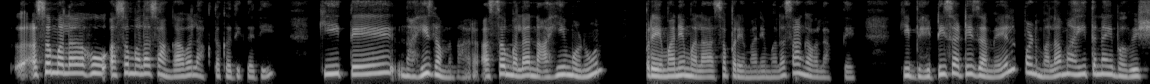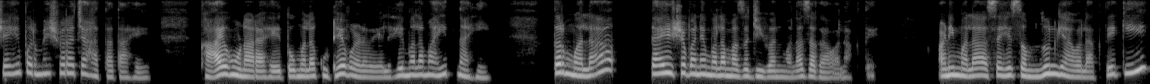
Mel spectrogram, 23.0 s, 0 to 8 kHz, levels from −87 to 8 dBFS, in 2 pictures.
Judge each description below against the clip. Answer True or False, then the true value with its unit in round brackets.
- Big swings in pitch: True (6.0 semitones)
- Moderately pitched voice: False (210 Hz)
